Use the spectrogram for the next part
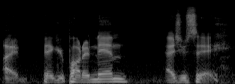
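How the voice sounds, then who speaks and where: A man doing a deep gruff obedient henchman. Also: normal speed, sharp tone. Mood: deferential. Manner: low formal, clipped replies. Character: deep-voiced gruff male underling, obedient.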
